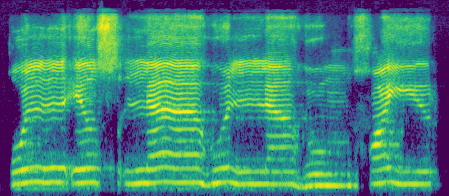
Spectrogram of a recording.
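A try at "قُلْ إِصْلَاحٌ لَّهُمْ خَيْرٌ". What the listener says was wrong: Khair panjang. Jadi maklin.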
